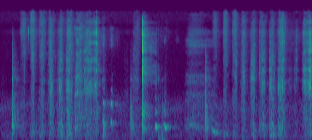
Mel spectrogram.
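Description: Serrated knife sawing back and forth through a lemon on a cutting board, a quick, uneven run of short rasping strokes as it is cut into slices.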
